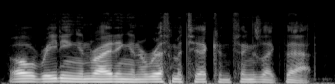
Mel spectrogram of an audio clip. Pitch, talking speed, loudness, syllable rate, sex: 120 Hz, 180 wpm, -15 LUFS, 5.0 syllables/s, male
